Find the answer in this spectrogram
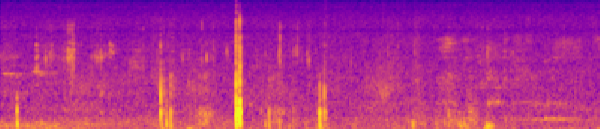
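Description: Scattered faint taps and knocks from a hand on a laptop keyboard and the phone held over it, the sharpest a little after three seconds in.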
